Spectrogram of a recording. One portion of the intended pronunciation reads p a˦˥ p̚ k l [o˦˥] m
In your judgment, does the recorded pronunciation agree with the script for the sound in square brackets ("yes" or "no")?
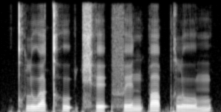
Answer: no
